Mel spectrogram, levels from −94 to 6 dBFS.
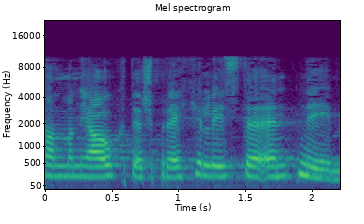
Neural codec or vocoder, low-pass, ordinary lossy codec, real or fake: none; 9.9 kHz; AAC, 64 kbps; real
